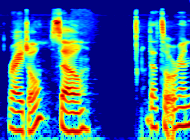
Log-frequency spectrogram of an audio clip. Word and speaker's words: Rigel: So the first time I saw it, I said Rigel. Yeah, we were like, oh, Rigel. Like, how do you pronounce this?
